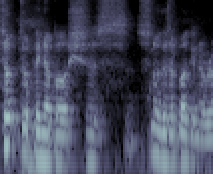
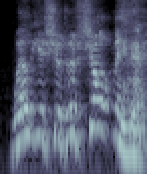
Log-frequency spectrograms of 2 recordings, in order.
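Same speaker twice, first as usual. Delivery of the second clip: put-on, very high, shouted, raised voice; 10 semitones higher, 5 dB louder than usual. Retelling how he shouted back at a man stomping off, retelling own shout. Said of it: "So I just shout after him".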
